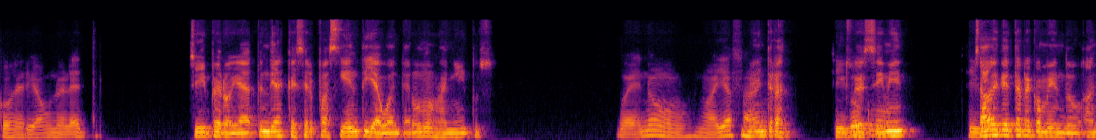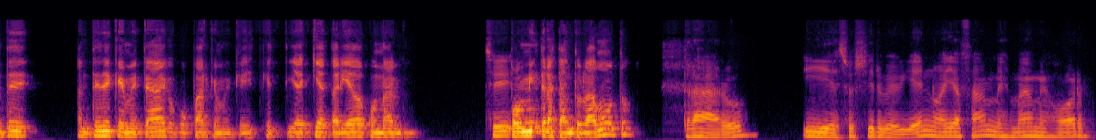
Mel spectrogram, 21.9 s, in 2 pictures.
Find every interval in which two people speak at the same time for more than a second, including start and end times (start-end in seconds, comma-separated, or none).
none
